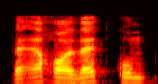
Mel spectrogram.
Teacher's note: فأخذ همزة مرققة فآ خاء مفخمة فأخ ذا المرققة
